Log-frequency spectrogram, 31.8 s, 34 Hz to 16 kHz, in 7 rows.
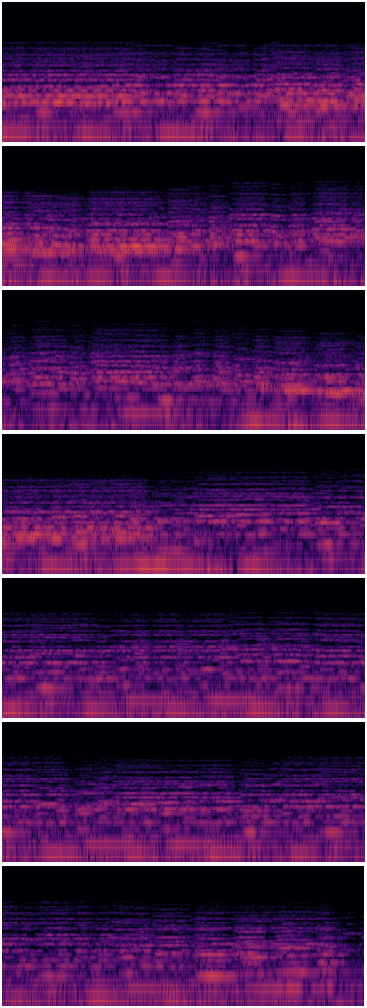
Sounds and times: Classical music: 0.0s - 31.7s
Keyboard (musical): 0.0s - 31.7s.

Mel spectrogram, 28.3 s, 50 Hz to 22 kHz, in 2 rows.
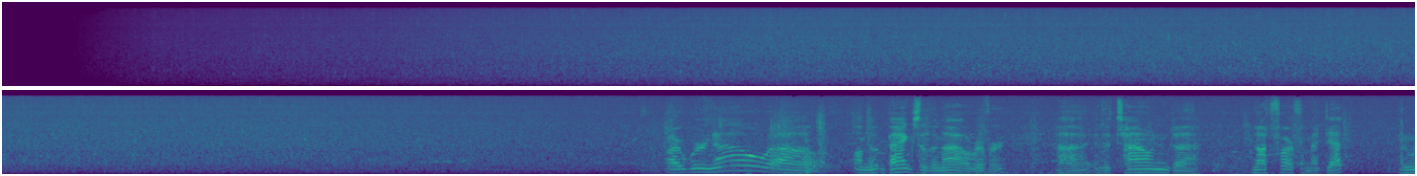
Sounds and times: Pink noise: 1.2s - 28.2s.

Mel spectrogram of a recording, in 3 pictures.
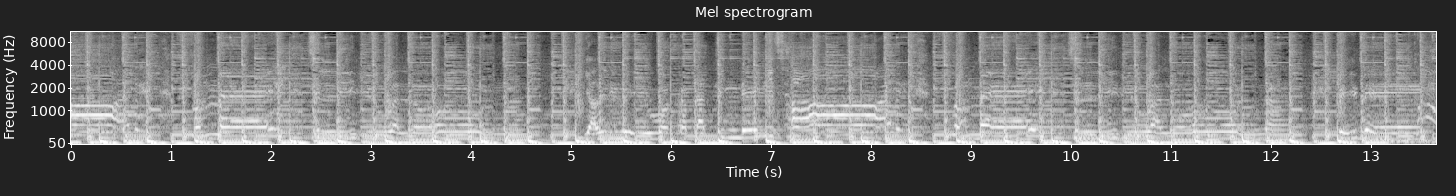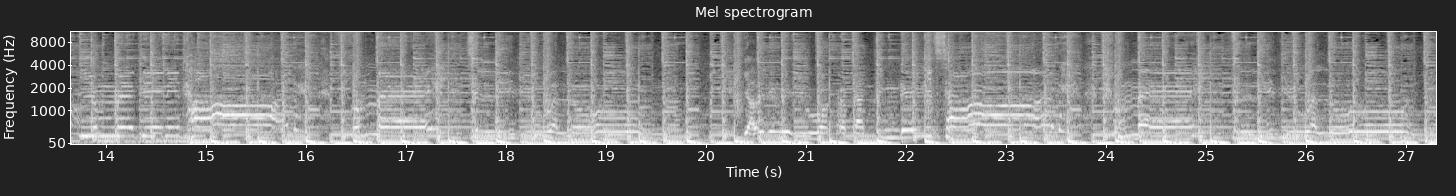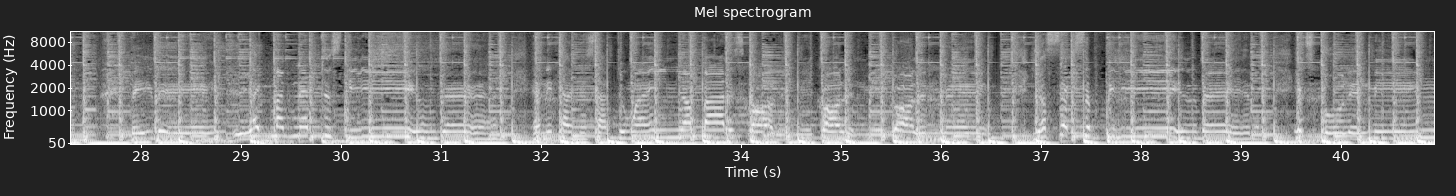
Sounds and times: Independent music: 0.0s - 40.9s.

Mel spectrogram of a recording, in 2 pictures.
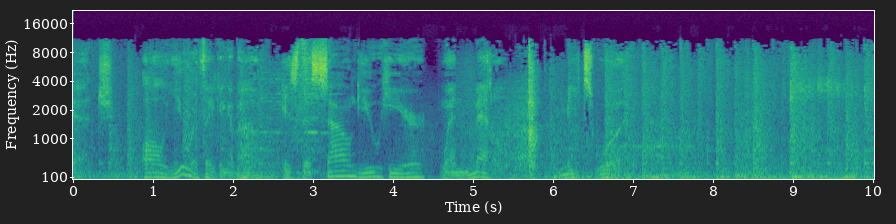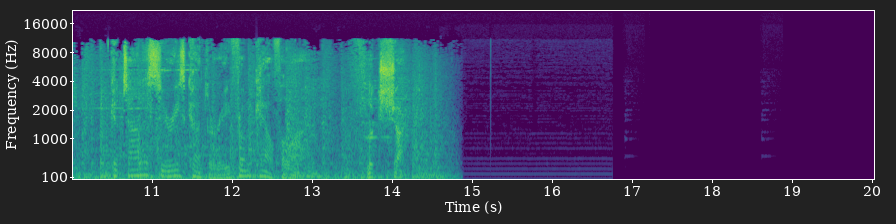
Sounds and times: Speech: 0.0s - 5.4s, 6.1s - 7.1s, 10.5s - 14.3s
Music: 0.0s - 14.9s.

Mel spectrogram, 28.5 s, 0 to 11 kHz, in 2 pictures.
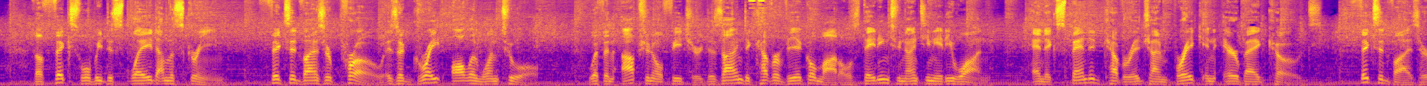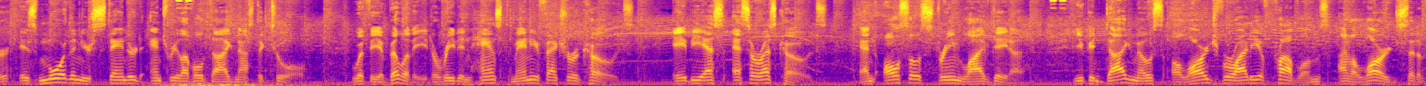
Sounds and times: Music: 0.0s - 28.5s
Speech: 0.3s - 28.5s.

